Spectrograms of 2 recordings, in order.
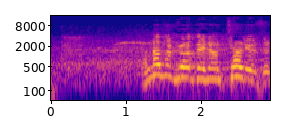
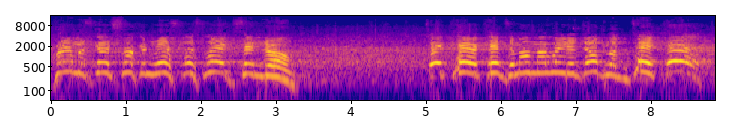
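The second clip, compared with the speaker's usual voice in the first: mock alarmed yell; 4 semitones higher, slower than usual. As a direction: bellow it like a panicked relative. Family shocked, yelling goodbye.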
